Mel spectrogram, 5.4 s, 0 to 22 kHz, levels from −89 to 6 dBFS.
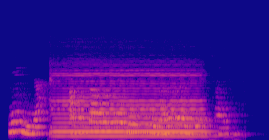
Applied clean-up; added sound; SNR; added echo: none; Bowed string instrument; -2 dB; reverberation time 0.7 s.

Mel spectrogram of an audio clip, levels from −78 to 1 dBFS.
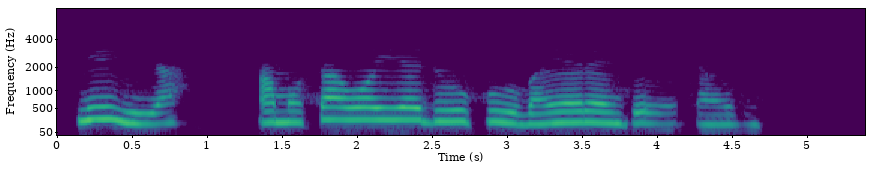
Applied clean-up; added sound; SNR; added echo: none; none; none; none.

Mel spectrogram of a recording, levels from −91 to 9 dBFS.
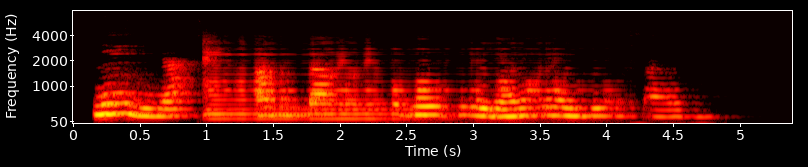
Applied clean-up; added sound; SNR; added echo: neural mask model DeepFilterNet 3.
